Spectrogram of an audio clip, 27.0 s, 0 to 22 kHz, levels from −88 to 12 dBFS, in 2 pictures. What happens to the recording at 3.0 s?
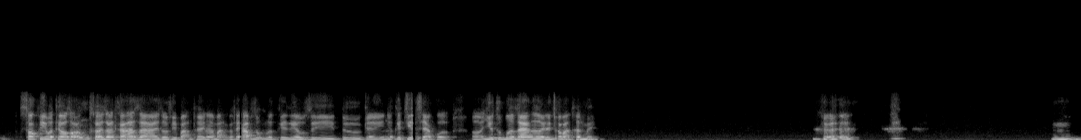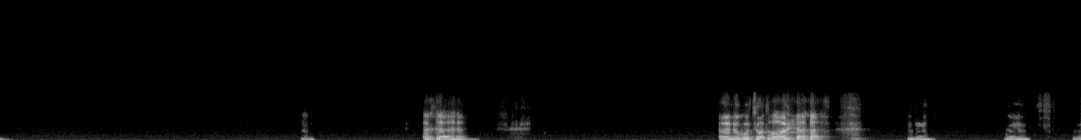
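At about 2.99 to 3.04 s a single lost AMR speech frame, 20 ms of failed data, makes the decoder repeat the previous pitch and vocal tract settings at reduced gain. It sounds like a brief dip or warble, seen as a short amplitude notch in the waveform and a momentary smeared, flattened patch on the spectrogram.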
